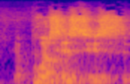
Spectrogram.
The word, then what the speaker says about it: processus: Le processus d'unification de l'Europe, 유럽의 단일화 과정. 유럽의 통일 과정, 유니피카시온 통일이죠. 예. 유럽이 하나 되는 과정, 포세시스 마지막에 S까지 발음합니다.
